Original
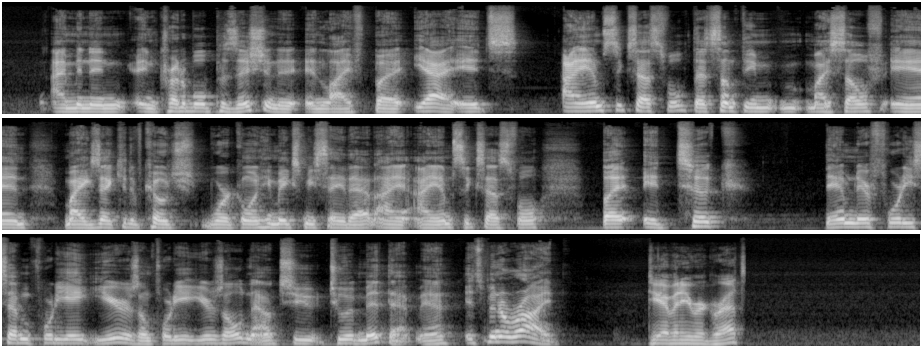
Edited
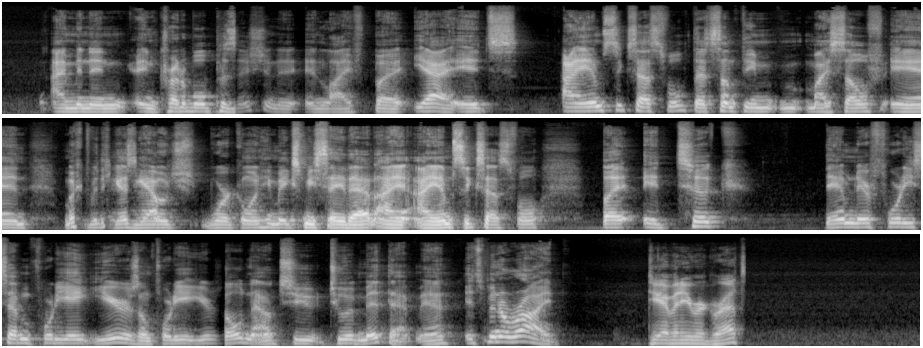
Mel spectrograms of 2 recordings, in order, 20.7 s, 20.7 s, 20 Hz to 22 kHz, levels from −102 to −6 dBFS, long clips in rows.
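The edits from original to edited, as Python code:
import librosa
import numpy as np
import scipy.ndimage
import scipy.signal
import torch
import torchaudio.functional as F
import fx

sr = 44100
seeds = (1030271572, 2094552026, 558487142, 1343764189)

y = fx.studio_fade_out(x, sr, start_s=15.21, length_s=0.25)
y = fx.edit(y, sr, fx.fade_in_from(start_s=1.75, length_s=1.64, floor_db=-22.0),
    fx.reverse_span(start_s=7.4, length_s=0.66),
    fx.clip_gain(start_s=9.06, length_s=1.48, db=7.5), tone=tone)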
